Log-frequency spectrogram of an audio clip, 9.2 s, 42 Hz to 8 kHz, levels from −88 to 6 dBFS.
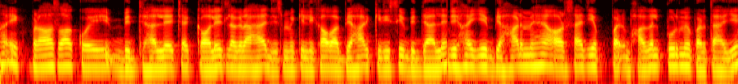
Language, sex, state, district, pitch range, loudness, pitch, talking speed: Hindi, male, Bihar, Araria, 110-125 Hz, -22 LUFS, 115 Hz, 215 wpm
